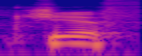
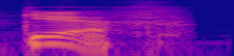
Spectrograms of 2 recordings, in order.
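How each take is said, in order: First: It starts with a J sound. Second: It starts with a hard G sound. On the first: The speaker calls it wrong. "not pronounced GIF like the peanut butter" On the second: The speaker calls it right. "I mean GIF"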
